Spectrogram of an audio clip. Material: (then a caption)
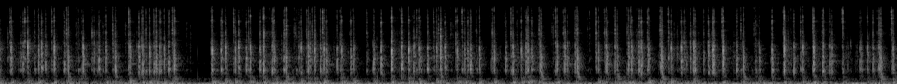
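Plastic. Continuous two-handed fingertip typing on a beige plastic vintage Wang 725 mechanical keyboard with Alps switches, producing a rapid stream of sharp, bright clicky keystrokes with very short decay. The only break is a brief pause just before the 2-second mark, after which steady typing resumes.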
